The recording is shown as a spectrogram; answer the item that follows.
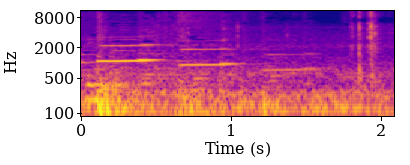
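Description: Background music: a melody of held notes that fades out about halfway through, leaving faint room sound with a short click near the end.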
